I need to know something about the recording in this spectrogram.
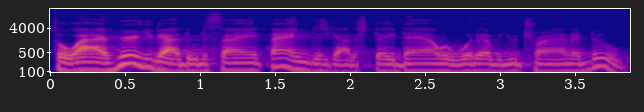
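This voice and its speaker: A man with a low voice is a guest on a casual talk show. He speaks calmly and steadily, reflective, with Southern slang. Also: fast talker.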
